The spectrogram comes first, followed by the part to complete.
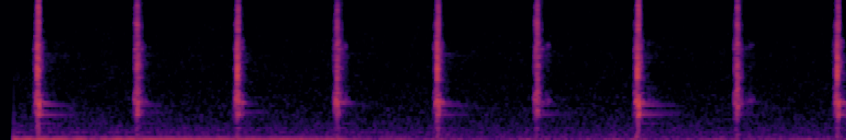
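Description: Clock-tick sound effect marking a countdown timer: sharp single ticks, one each second, eight in all.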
